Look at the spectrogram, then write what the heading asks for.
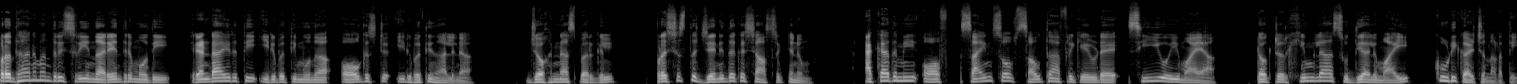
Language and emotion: Malayalam, neutral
